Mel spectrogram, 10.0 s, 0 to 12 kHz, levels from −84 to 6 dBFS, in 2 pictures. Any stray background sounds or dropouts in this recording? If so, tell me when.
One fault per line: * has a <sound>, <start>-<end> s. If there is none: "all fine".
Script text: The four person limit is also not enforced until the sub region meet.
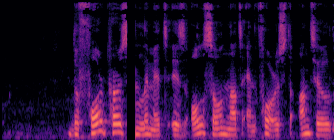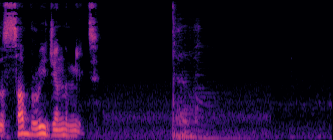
* has a dropout, 1.9-2.0 s
* has a thud, 7.6-8.9 s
